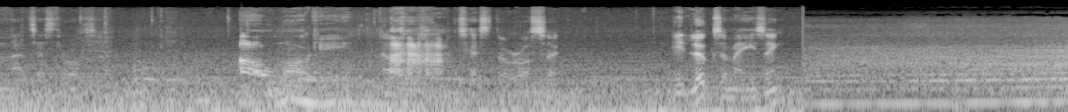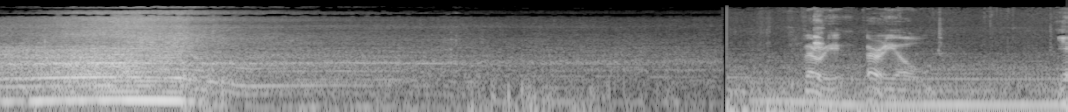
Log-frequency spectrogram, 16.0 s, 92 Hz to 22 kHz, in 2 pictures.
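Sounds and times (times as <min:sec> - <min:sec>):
sports car accelerating past: 0:06.0 - 0:14.0.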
